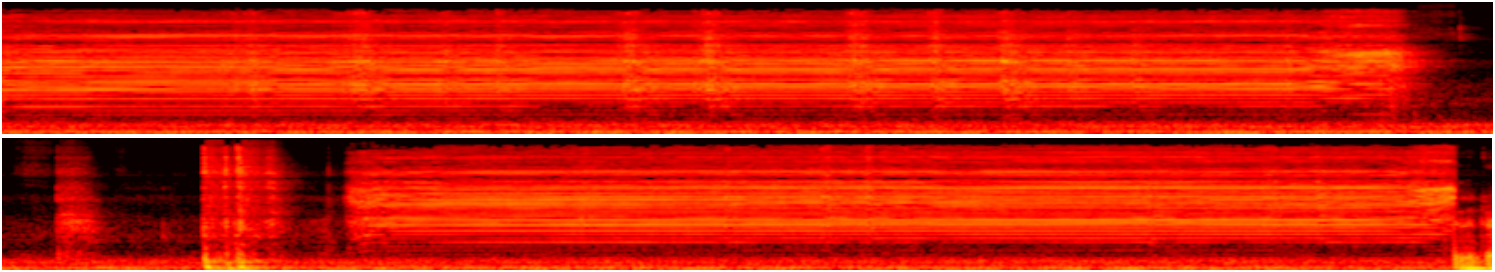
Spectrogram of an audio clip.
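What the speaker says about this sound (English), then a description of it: "So that's why it's good to have a nice sharp trimmer." An electric beard trimmer lines up a mustache, buzzing steadily and close up, briefly cutting out and sputtering midway before resuming its continuous hum.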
